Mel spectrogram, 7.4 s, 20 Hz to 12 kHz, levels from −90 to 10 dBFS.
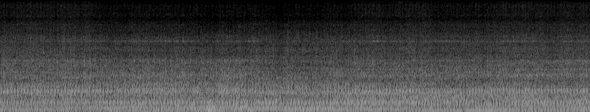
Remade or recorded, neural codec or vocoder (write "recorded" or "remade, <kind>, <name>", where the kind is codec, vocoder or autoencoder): remade, vocoder, Vocos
